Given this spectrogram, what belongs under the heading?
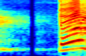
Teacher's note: ಎಂಬ ಧ್ವನಿಯ ಉತ್ಪತ್ತಿ ಸ್ಥಾನ ಯಾವುದು ಅಂದ್ರೆ ದಂತೆ ಏನು ಇದು ದಂತೆ ಅಂದ್ರೆ ಹಲ್ಲುಗಳ ಸಹಾಯದಿಂದ ಹುಟ್ಟುವ ಅಕ್ಷರಗಳಿಗೆ ನಾವು ದಂತೆ ಅಂತ ಹೇಳಿ ಕರೀತೀವಿ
